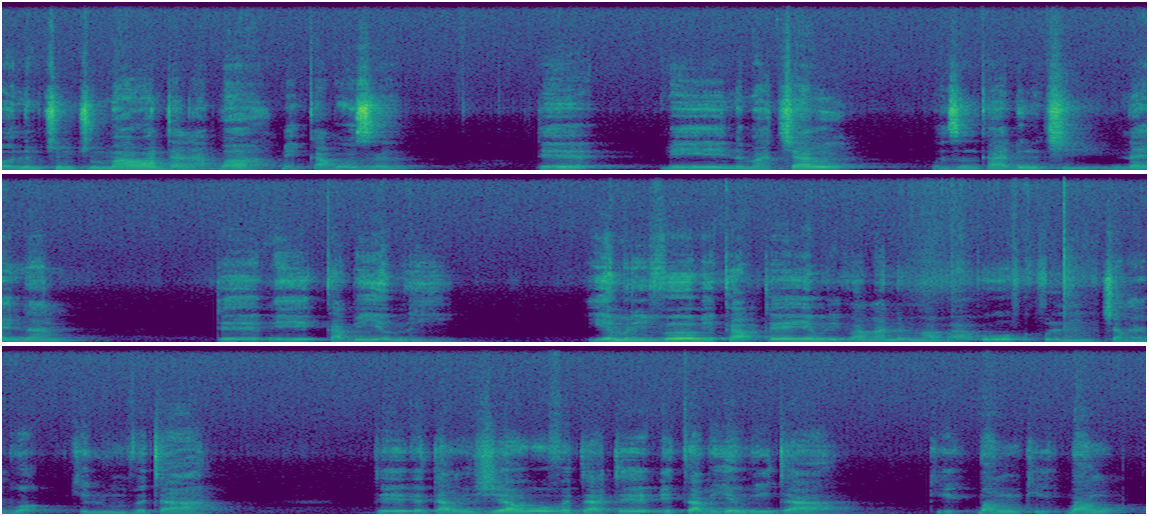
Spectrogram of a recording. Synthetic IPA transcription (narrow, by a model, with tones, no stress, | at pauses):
o˨˧nɨ˧mt͡ʃu˦mt͡ʃu˧mːa˦wa˦n˦ta˨na˨ɓa˦mi˦ka˨po˧zɨ˦ | te˦mi˧˦nɨ˧ma˨˧t͡ʃa˦l | wu˨zɨ˧ŋ˦ka˦˨ɗɨ˦ŋt͡ʃi˦na˦i˦na˧n | te˧mi˦je˦ka˨bi˧je˦m˨ɾi˨ | je˦mɾi˨və˦mi˦ka˨p̚te˦je˦m˨ɾi˨va˧˨ma˨˦nɨ˨mːa˨˧ba˦ko˦fɨ˧pu˦lnɨ˧mt͡ʃa˨ŋe˨ɡʷa̰˨k̚ki˨lu˧mvə˧ta˨˦ | te˧˦kə˧ta˧ŋi˨ʒi˦a˧wo˧və˦ta˨te˧mi˦ka˨bi˧je˦m˨ɾi˨˦ta˨ | ki˨k͡pa˦ŋki˨k͡pa˦ŋ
